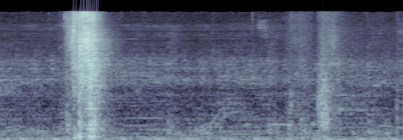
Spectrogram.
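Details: Dog having a sneeze attack: one sharp, explosive sneeze, then a softer second burst about two seconds later, in a quiet room.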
